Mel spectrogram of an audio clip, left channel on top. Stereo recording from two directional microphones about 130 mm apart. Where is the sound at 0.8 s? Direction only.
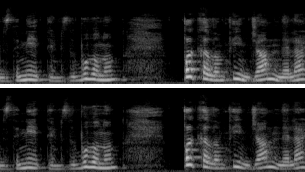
30° right (ahead or behind).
